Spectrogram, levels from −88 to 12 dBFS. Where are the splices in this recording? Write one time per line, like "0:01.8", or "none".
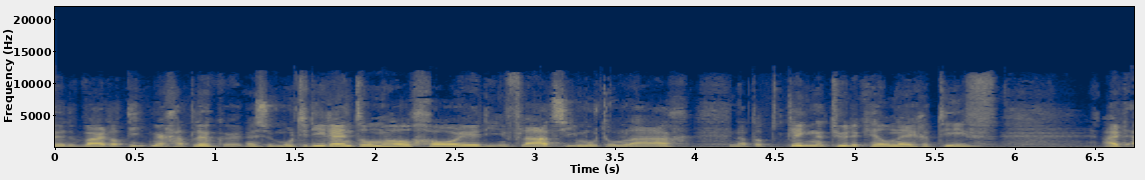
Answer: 0:01.2
0:04.2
